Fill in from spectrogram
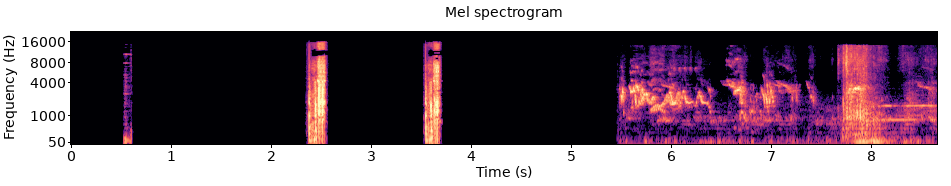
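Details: An orange-breasted zebra finch sings a rapid, buzzy jumble of nasal notes after a few sharp flutters.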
